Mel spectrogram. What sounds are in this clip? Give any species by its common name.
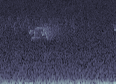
Yellow-rumped Warbler, Red-eyed Vireo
